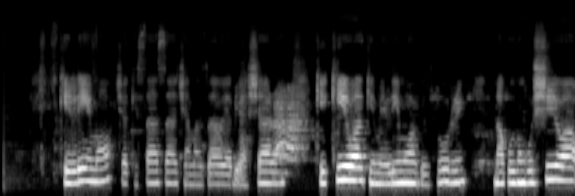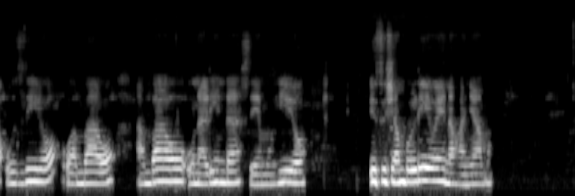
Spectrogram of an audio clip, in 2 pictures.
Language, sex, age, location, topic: Swahili, male, 18-24, Dar es Salaam, agriculture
